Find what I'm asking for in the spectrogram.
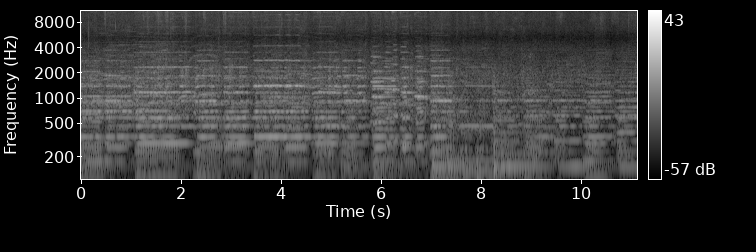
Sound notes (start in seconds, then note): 0.1 audience cheering and applauding; 8.5 regal music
